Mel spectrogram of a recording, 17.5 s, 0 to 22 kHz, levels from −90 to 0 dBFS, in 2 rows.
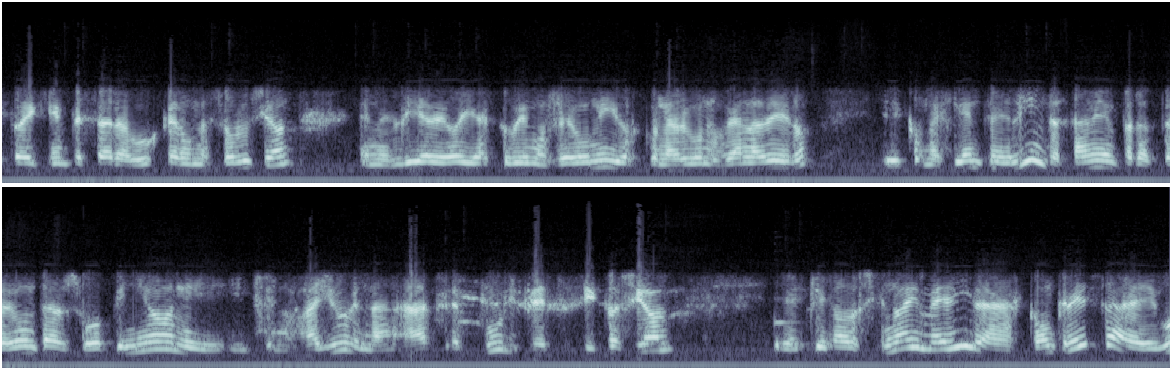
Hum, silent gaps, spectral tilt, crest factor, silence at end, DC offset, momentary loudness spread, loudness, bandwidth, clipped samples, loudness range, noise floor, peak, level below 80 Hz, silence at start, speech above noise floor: none; none; -5.5 dB/octave; 16 dB; 0 s; under 0.1%; 9 LU; -17 LUFS; 6.2 kHz; under 0.1%; 2 LU; -41 dBFS; 0 dBFS; -46 dBFS; 0 s; 23 dB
